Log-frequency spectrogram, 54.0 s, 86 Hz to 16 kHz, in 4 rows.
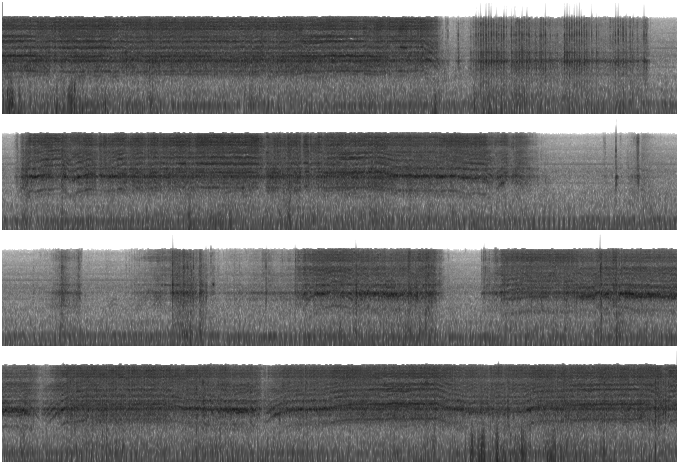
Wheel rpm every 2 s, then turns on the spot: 170, 170, 170, 160, 50, 40, 20, 130, 160, 170, 150, 110, 10, 0, 10, 50, 70, 90, 60, 110, 100, 160, 120, 130, 150, 140, 160.
8-12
